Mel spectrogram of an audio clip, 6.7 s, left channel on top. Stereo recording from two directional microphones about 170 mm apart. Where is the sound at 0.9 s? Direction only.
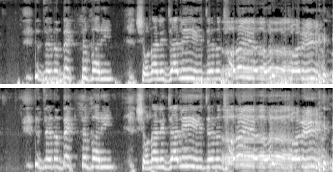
45° left (ahead or behind).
